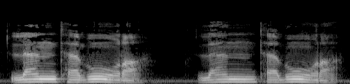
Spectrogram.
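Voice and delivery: slow لن تبورا with a thick, dark ra; heavy ra. Shown as a demonstration. Tajweed teacher giving an example, heavy ra in لن تبورا. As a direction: draw out لن تبورا, final r and alef full.

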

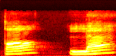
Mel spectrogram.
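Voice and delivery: "قا، ل" as two separate syllables with a gap; syllable-by-syllable demonstration of "قا، ل"; split syllables. Shown as a demonstration. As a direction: break it into "قا" then "ل". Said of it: "اگر این رو بخش کنیم".

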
